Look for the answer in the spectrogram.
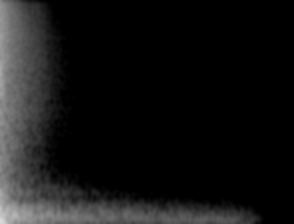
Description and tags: rock-metal kick
kick, kicks, drum, drums, drum kit, drum-kit, drumkit, percussion, tama, dw, ludwig, yamaha, sample, blastbeat, beat, blast-beat, hard, bass
bass, beat, blast-beat, blastbeat, drum, drum-kit, drumkit, drums, dw, hard, kick, kicks, kit, ludwig, percussion, sample, tama, yamaha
